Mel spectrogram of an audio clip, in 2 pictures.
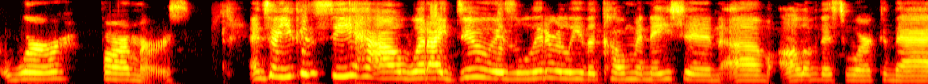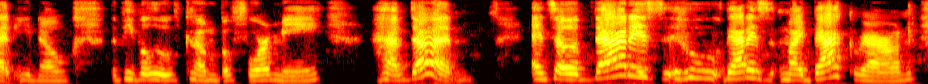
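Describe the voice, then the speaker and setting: Woman, light Guyanese accent, warm, laughs often, casual to camera, muffled dry webcam audio. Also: fairly high pitch, no room sound. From United States. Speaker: author. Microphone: webcam on a video hangout. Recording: dull, dry home recording.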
